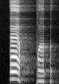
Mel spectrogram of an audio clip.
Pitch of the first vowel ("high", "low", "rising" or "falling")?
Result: falling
